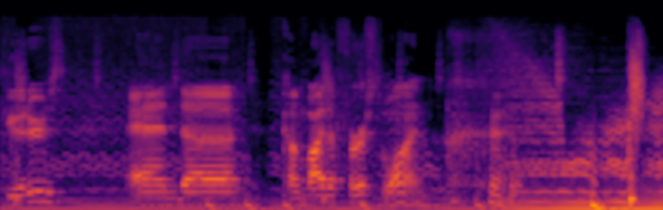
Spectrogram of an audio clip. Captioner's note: laughs; upbeat electronic music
